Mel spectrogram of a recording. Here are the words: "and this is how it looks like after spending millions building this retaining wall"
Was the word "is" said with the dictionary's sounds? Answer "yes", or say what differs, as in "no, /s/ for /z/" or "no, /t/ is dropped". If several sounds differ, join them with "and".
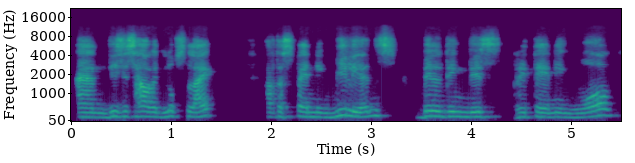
no, /s/ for /z/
